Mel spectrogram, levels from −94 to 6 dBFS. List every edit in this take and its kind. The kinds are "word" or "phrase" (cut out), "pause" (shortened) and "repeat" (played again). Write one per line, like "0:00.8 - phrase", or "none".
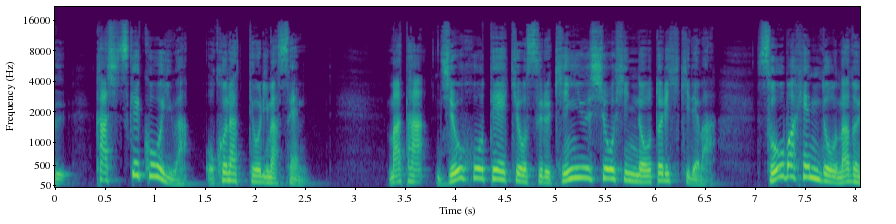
none

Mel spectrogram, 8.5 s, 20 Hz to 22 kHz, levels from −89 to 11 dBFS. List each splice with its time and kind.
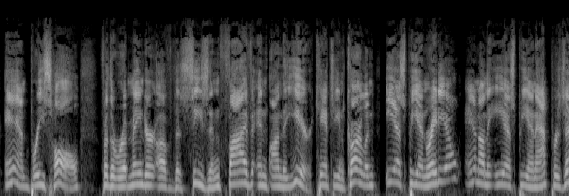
0:04.0 - word
0:05.7 - pause

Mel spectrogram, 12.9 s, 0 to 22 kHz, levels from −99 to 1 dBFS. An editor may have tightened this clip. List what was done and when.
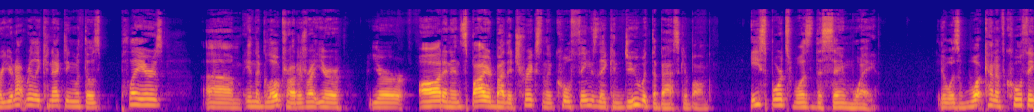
none

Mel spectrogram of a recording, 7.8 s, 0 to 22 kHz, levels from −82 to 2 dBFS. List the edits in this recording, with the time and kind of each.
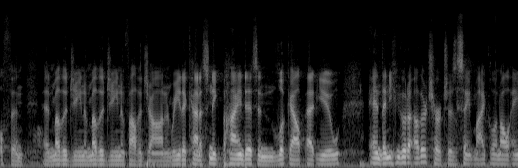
0:01.3 - repeat
0:02.5 - word
0:06.8 - word

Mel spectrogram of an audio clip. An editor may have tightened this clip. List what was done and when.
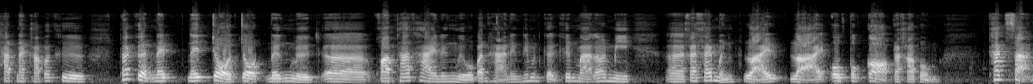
0:07.4 - pause
0:07.9 - pause

